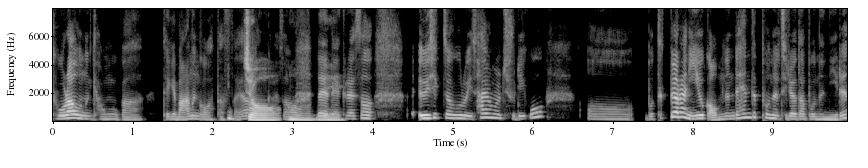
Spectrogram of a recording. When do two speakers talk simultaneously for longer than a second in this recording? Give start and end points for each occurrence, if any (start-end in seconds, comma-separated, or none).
2.2-3.7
